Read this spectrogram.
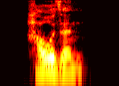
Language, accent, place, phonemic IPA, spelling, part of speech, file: German, Germany, Berlin, /ˈhaʊzən/, Hausen, noun, De-Hausen.ogg
- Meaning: Huso, genus of sturgeon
